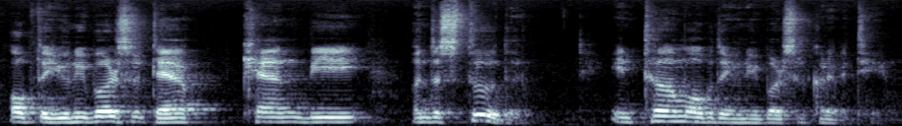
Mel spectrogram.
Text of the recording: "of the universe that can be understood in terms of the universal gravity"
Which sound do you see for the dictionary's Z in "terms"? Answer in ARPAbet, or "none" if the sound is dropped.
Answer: none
